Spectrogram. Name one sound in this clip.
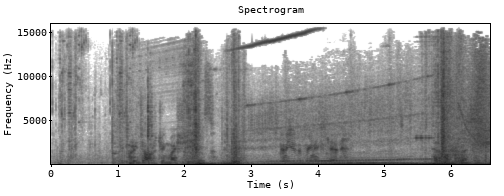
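A shield battery charges with a rising electric hum.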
